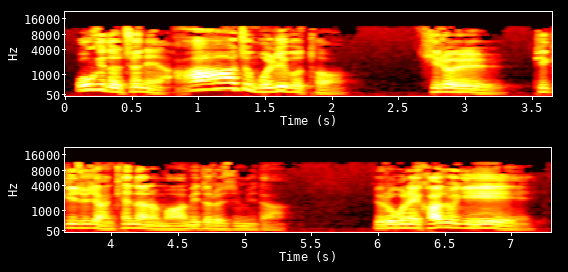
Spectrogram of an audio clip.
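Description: A middle-aged man speaking to students, telling a personal story and acting out the voices of people in it. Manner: animated, acts out quoted voices with big pitch jumps. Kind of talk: storytelling talk.

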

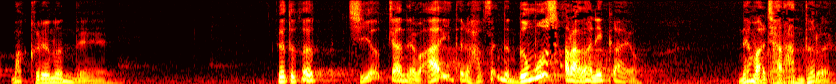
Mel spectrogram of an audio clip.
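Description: A male preacher telling a story in a sermon, acting out the people in it and moving between hushed and raised voice. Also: fairly high pitch, creaky, husky. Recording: long hall reverb.

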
